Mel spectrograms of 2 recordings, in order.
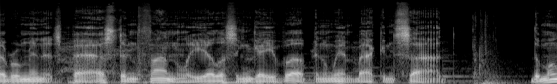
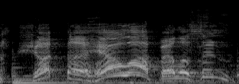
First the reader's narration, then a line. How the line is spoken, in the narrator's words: From the house next door came a shout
